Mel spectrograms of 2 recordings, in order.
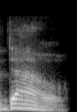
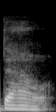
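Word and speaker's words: Tao: like like the the dao spelt t-a-o but pronounced dao i'm told or or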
